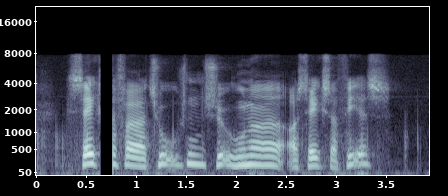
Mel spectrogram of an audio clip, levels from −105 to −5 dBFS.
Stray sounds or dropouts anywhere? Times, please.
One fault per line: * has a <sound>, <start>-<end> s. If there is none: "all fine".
* has a dropout, 0.6-0.8 s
